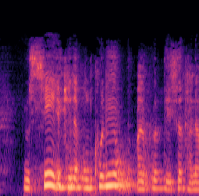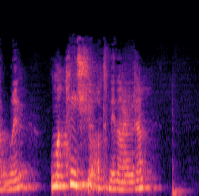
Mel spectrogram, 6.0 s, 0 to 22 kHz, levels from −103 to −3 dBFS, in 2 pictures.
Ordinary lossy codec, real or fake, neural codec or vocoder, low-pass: MP3, 48 kbps; fake; codec, 44.1 kHz, 1.7 kbps, Pupu-Codec; 10.8 kHz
